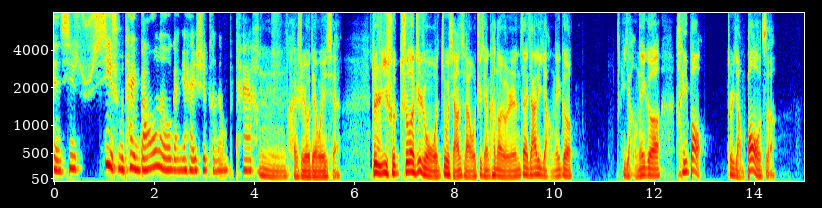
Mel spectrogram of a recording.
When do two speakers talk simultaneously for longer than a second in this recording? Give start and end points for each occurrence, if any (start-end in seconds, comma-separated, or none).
none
